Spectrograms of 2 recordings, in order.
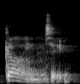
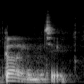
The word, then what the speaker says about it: going to: so it's a plan when we pronounce be going to we often link the going and two together with the two being pronounced as a weak sound for example going to i'm going to i'm going to have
